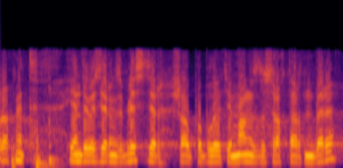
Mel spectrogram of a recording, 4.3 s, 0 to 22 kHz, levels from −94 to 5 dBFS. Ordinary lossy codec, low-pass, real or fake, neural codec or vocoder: Opus, 64 kbps; 7.2 kHz; real; none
